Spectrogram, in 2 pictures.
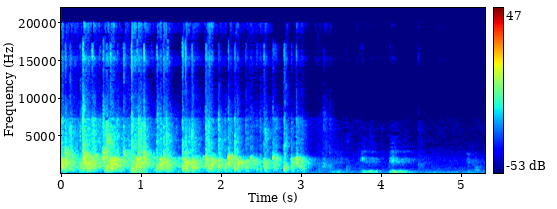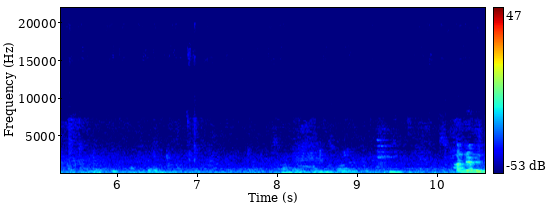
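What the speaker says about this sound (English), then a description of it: "Give him a big round of applause," An audience at the curtain raiser of the First Cashew Fest in Goa bursts into loud, dense clapping for about three seconds, then the applause fades and scattered crowd noise and murmuring continue.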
